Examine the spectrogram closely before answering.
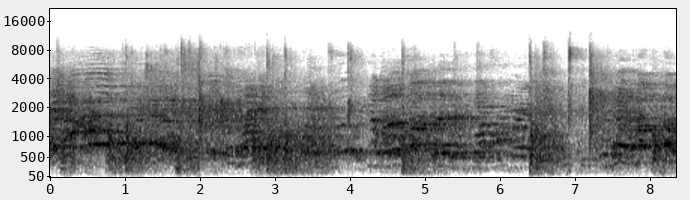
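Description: Wrestlers thud onto a wrestling ring's mat.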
